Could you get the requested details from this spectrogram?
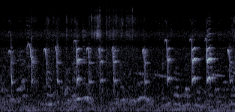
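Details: A young grey francolin utters high, clear little cheeps, short and slightly descending, spaced irregularly and growing a bit louder toward the end, over quiet background hiss.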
